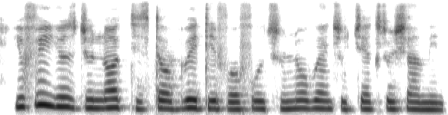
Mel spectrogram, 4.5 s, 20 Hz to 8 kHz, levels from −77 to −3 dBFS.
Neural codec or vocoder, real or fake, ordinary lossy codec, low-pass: codec, 16 kHz, 2 kbps, X-Codec, WavLM features, trained on Multilingual LibriSpeech; fake; none; none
